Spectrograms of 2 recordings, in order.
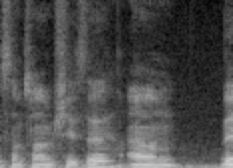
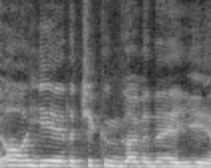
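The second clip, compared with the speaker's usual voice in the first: mock Chinese accent; 7 semitones higher, 3 dB louder than usual. Covering up to the coworker, mock Chinese accent. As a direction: keep up the imitated Chinese accent. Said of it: "trying to play it off like".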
